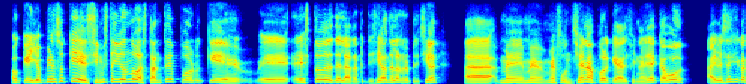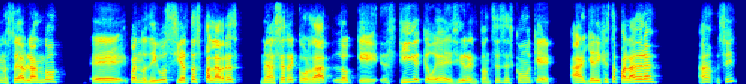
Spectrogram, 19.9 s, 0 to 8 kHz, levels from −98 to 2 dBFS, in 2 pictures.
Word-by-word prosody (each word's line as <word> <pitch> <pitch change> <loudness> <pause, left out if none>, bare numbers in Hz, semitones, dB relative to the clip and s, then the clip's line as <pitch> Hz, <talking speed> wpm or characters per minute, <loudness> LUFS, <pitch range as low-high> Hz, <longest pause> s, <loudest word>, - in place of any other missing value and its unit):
Okey. 180 0 +2
Yo 205 0 0
pienso 255 +3 -3
que 265 -9 +5
sí 205 - -1
me 210 - -7
está 235 +3 -5
ayudando 240 0 0
bastante, 195 +4 0
porque, 180 - -2 0.2
eh, 155 -2 0
esto 170 +7 -2
desde 200 -4 +1
la 165 -2 +3
repetición, 155 +6 -3
de 200 - 0
la 180 - +1
repetición, 175 +5 -2 0.3
ah, 160 0 +4
me 175 -1 -1
me 170 -2 -1
me 180 +3 -1
funciona, 190 +5 +1
porque 175 -2 0
al 145 -2 0
final 145 -1 -6
y - - +2
al 190 - +2
cabo, 200 0 0 0.3
hay - - 0
veces, 185 +8 -3
que 235 - -9
cuando 220 -5 -3
estoy 180 - -2
hablando, 205 +4 +2 0.4
eh, 175 0 +1
cuando 185 -5 0
digo 175 +8 -1
ciertas 220 +2 0
palabras, 220 +2 +3 0.2
me 175 - -4
hace 170 +5 +1
recordar 190 -4 +2
lo 200 0 -5
que 165 -5 0 0.3
sigue, 230 +3 +1
que 180 - -6
voy 160 - -3
a 200 - -1
decir. 175 +6 -3
Entonces, 150 +3 -7
es 185 -2 -11
como 205 +1 -10
que: 195 -3 -2 0.2
"Ah - - +4
dije 180 +5 -1
esta 235 +1 -5
palabra. 245 +6 +5 0.5
Ah, 220 - -3
¿sí?" 250 - -9
185 Hz, 180 wpm, -22 LUFS, 170-215 Hz, 0.5 s, que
